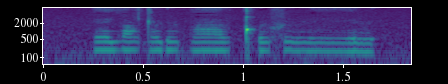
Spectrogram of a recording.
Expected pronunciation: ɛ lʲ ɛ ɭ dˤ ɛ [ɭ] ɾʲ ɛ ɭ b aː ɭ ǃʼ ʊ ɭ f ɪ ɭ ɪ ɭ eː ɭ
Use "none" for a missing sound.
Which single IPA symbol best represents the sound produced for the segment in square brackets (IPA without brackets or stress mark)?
ɭ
